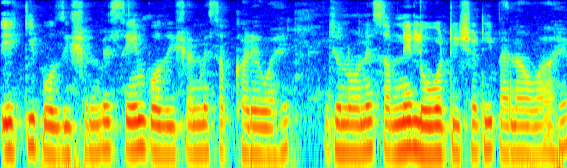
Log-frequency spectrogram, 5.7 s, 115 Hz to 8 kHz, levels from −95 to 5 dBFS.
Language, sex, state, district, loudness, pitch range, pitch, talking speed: Hindi, female, Delhi, New Delhi, -17 LUFS, 170-185 Hz, 175 Hz, 200 wpm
